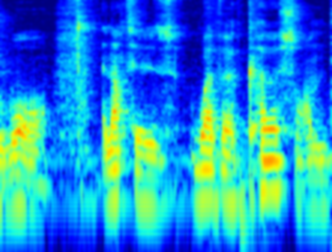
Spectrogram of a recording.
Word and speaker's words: Kherson: and that is whether kerson the city of kerson or somebody pronounce it hon it just depends how you want to pronounce it really whether that City in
